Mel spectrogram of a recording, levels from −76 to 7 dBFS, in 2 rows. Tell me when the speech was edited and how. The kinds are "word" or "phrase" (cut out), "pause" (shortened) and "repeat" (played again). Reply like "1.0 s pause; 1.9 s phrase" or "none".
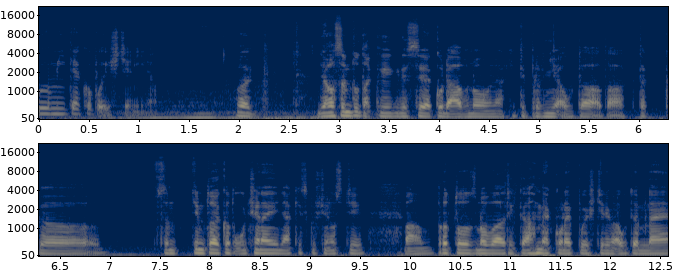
5.9 s pause; 8.2 s word; 9.9 s phrase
